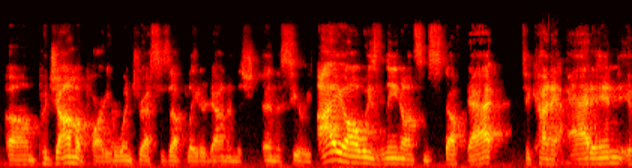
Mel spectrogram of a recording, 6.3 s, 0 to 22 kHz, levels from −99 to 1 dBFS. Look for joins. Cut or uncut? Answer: cut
